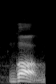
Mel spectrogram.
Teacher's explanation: গ বললে হাতে কিছু একটা কম্পন হচ্ছে। এটা হাত দিলে বুঝতে পারবেন। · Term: ঘুষধ্বনি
